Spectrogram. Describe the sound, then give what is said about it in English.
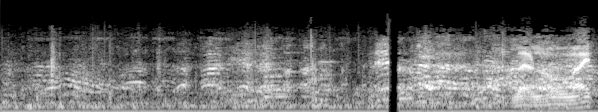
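A dense, steady hubbub of many overlapping voices chattering at once inside a cafe, with no single speaker standing out; the crowd noise briefly cuts out, then resumes louder. “Sound like many feller in cafe.”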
